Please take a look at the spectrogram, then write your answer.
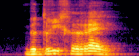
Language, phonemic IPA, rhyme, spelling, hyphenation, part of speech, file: Dutch, /bəˌdri.ɣəˈrɛi̯/, -ɛi̯, bedriegerij, be‧drie‧ge‧rij, noun, Nl-bedriegerij.ogg
- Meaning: trickery, deceit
